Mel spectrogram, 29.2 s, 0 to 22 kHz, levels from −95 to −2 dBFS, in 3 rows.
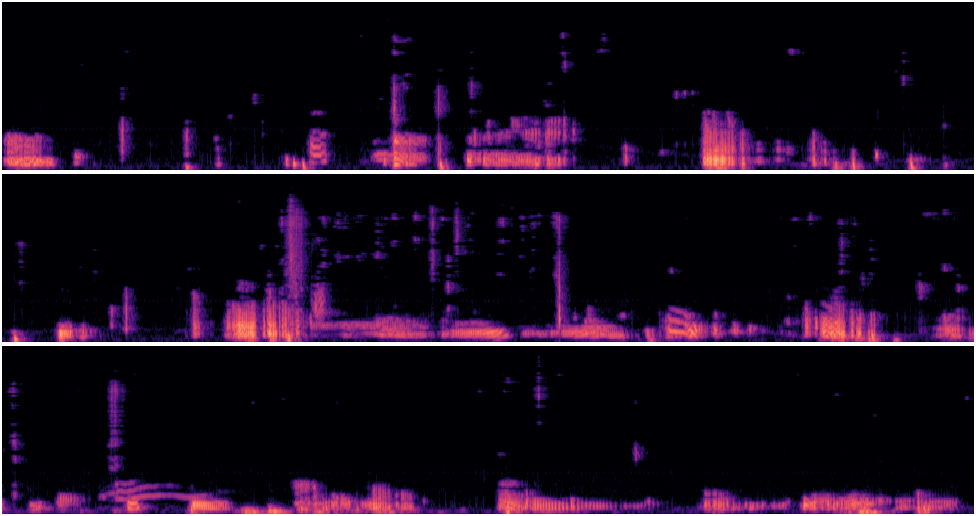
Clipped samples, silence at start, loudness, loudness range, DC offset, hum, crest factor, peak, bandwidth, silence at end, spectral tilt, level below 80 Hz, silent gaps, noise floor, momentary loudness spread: under 0.1%; 0 s; -35 LUFS; 7 LU; under 0.1%; none; 26 dB; -10 dBFS; 12 kHz; 0.15 s; -8 dB/octave; -48 dBFS; none; -81 dBFS; 20 LU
